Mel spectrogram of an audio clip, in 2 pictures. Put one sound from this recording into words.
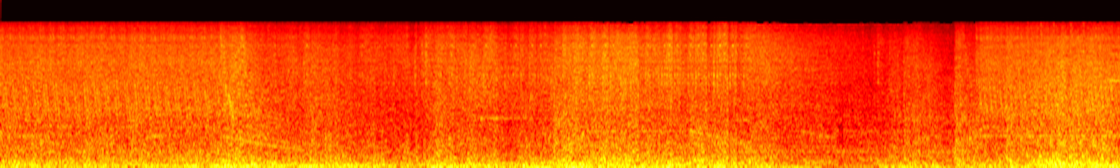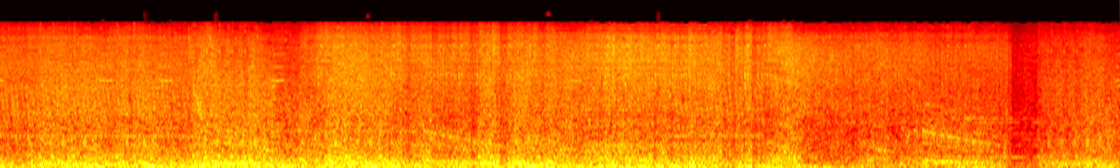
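Heavy robot footsteps stomp and clank steadily.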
